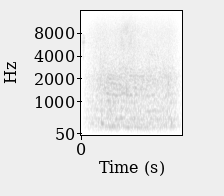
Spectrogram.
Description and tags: A fly in Tanzania recorded on DAT (Tascam DAP-1) with a Sennheiser ME66 by G de Courtivron.
fly, tanzania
